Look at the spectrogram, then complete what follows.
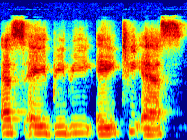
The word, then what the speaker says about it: sabbats: so those sabbats um s-a-b-b-a-t-s not like like Sabbath or foreign but sabbats it's our high holidays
